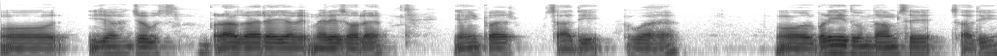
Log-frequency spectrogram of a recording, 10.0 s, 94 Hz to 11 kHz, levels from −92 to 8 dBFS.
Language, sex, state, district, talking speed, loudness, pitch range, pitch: Hindi, male, Bihar, Jahanabad, 115 wpm, -18 LUFS, 95-110 Hz, 100 Hz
